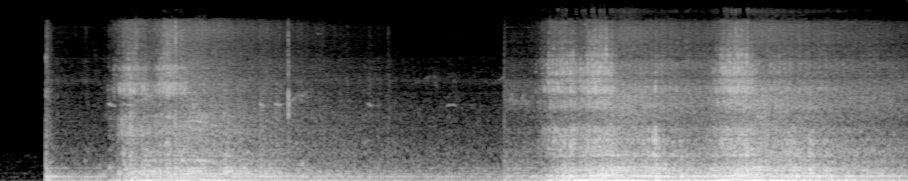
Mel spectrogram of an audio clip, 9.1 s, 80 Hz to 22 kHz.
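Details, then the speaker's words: 1997 Chevy Suburban with a 350 V8 after an exhaust leak repair: two clean revs, each swelling into a deep, even exhaust note with no ticking as revs climb. The exhaust is sealed, with no leak tick. "So, there it was. The exhaust is now fixed on the Suburban. We don't have an exhaust leak."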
